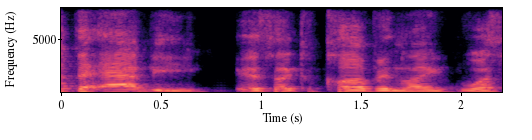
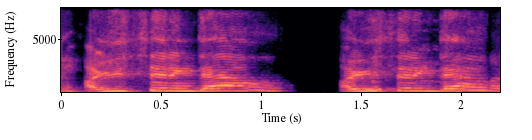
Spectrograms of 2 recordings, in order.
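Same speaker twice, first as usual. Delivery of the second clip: dramatic build-up; 9 semitones higher than usual. Retold or imitated. Retold dramatic call to mom.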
